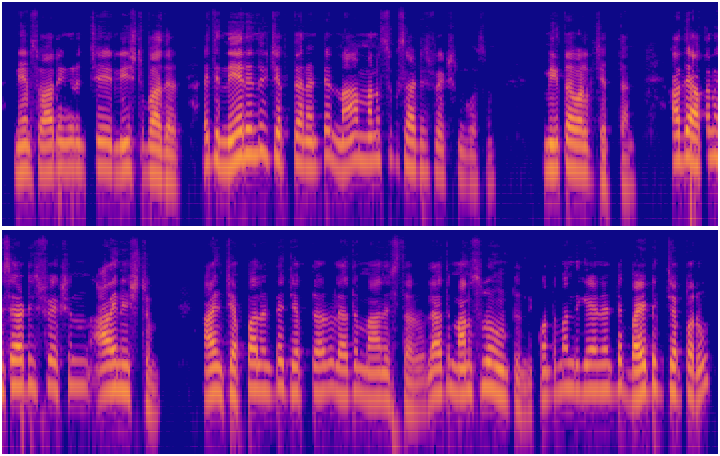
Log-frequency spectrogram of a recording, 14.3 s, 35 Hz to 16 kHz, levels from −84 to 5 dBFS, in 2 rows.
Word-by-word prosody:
నేను 160 0 0
సారీ 160 +2 +1
గురించి 170 +1 -5 0.2
లీస్ట్ 165 -1 -2
బాదాడు. 130 -5 +1 0.2
అయితే 200 +3 0
నేనెందుకు 245 +5 +4
చెప్తానంటే, 190 -2 0 0.2
నా - - +3 0.2
మనసుకి 200 -1 -5
సాటిస్‌ఫాక్షన్ 155 -5 -5
కోసం. 115 0 -19 0.6
మిగతా 165 +2 +3
వాళ్ళకి 155 -5 0
చెప్తాను. 110 -3 -11 0.4
అదే 225 +2 +6
అతని 230 +3 -3
సాటిస్‌ఫాక్షన్ 225 0 +1 0.3
ఆయనిష్టం. 195 - 0 0.5
ఆయన 185 +1 +4
చెప్పాలంటే 200 +3 +1
చెప్తాడు, 190 +1 -3
లేకపోతే 175 +2 -3
మానేస్తాడు. 155 -7 -5
లేకపోతే 185 +5 +1
మనసులో 195 +4 +1
ఉంటుంది. 115 -9 -11
కొంతమందికి 200 +3 -5
ఏంటంటే 200 +2 -2
బయటకి 195 +2 +5
చెప్పరు. 185 -2 +1
185 Hz, 130 wpm, -23 LUFS, 160-205 Hz, 0.6 s, అదే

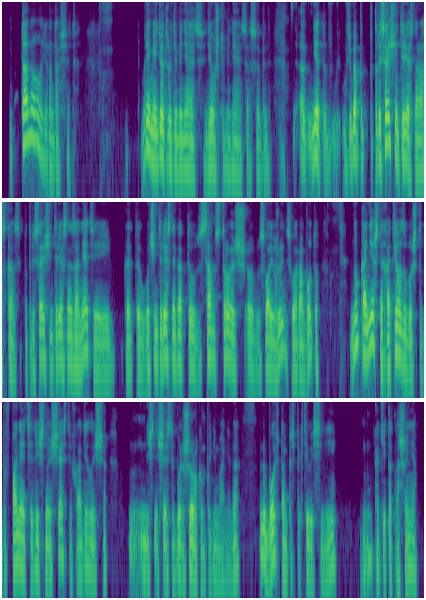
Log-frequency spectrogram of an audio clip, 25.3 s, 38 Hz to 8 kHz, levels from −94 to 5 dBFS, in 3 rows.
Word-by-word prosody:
М, - - -16 0.2
да, 185 +1 +8
ну, 195 -5 +1
ерунда 100 -6 -6
всё - - -10
это. - - -21 1.3
Время 135 -8 +5
идет, 120 0 +5
люди 105 -2 0
меняются, 95 -2 -2
и 95 - -9
девушки 100 -2 -1
меняются 90 -3 -7
особенно. - - -8 0.4
М - - -18
а - - 0
нет, - - +4
в - - -10
в - - -12
у - - -9
тебя 120 +5 +5
пот 110 - -10
потрясающе 140 +5 +5
интересный 105 -5 +2
рассказ, 95 -3 -2
потрясающе 110 +3 -1
интересное 110 0 0
занятие 105 -1 0
и 85 +3 -4 0.2
как-то 100 -2 -3
очень 100 +5 -1
интересно, 115 0 +3
как 110 0 0
ты 110 - 0
у 100 - -1
сам 120 +3 +2
строишь, 105 -3 +1
э, 100 0 -3
свою 95 -3 +2
жизнь, 140 +4 -1
свою 90 - -1
работу. 85 -1 -1 0.6
Ну, 165 +5 +1
конечно, 170 +6 +6
хотелось 125 +5 +3
бы, 90 -3 0
чтобы 90 - -6
в 95 - -13
понятие 105 -2 +2
личного - - -1
счастья - - -2
входило 85 +2 -4
еще, 80 - -3 0.4
м, 90 - -6
личное 85 0 -2
счастье - - -1
в - - -13
более - - -1
широком 70 - +2
понимании, 70 -4 -11
да? 90 +4 -6 0.4
Любовь, - - +3
там, - - -3
перспективы 80 -3 -6
семьи, 85 +10 -4 0.5
м, 120 0 -9
какие-то 90 -6 -7
отношения. 90 +2 -5
100 Hz, 160 wpm, -25 LUFS, 90-120 Hz, 1.3 s, да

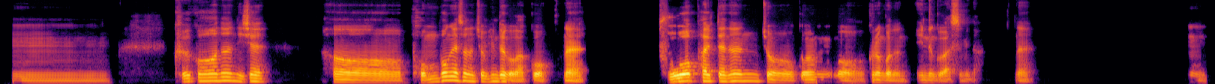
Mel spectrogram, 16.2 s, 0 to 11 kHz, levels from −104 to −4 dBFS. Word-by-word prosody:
그 75 -2 -14 0.8
그거는 135 +4 0
이제 115 0 0 0.9
어 85 -5 0
본봉에서는 140 - +1
좀 110 -4 -3
힘들 125 0 +2
것 - - +2
같고 65 -1 -1
네 65 - +2 1.1
부업할 130 +3 +6
때는 130 +1 +1
쪼금 90 -2 -1 0.3
뭐 70 -3 -4
그런 90 -2 -2
거는 70 -3 -4
있는 85 -2 -7
것 - - -5
같습니다. 65 -1 -6 0.4
네. 65 -3 -8 2.1
음. 75 -2 -16
90 Hz, 150 characters per minute, -20 LUFS, -, 2.1 s, 부업할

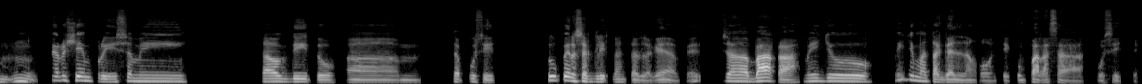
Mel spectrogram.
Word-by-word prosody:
mm, 130 +3 -2 0.2
pero 190 +1 -2
siyempre 165 -9 +1
sa 160 - -3
may, 140 -2 -1 0.8
tawag 135 -1 +3
dito, 105 -6 -1
um, 105 -2 -4 0.3
sa 130 - -1
pusit, 115 -8 -5 0.5
super 190 -2 +5
saglit 130 -4 +1
lang 120 0 -7
talaga 100 -2 -6 0.2
'yan - - -13
pe 80 - -10 0.2
sa 150 -2 +4
baka 120 -10 +7
medyo 145 -3 +2 0.3
medyo 215 -1 -5
matagal 115 -8 0
ng 100 0 -6
konti 85 -1 -11
kumpara - - -1
sa 85 -3 -6
pusit, - - -12
eh. - - -30
130 Hz, 140 wpm, -24 LUFS, 105-150 Hz, 0.8 s, baka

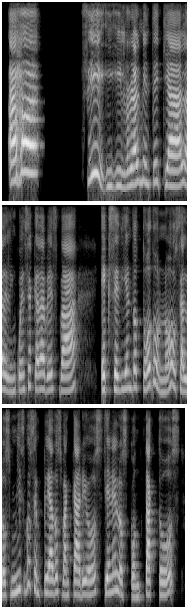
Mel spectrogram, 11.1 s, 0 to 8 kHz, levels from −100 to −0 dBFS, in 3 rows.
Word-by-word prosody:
¡Ajá! 305 +9 +8 1.2
Sí, 315 - -7 0.3
y 230 +1 -7
y - - -8
realmente, 275 +4 -2
ya 235 -2 +5
la 250 -4 -1
delincuencia, 215 +5 -8
cada 230 0 -1
vez 225 +1 -8
va 205 +2 -1 0.5
excediendo 230 +3 -3
todo, 265 +5 -4
¿no?, 185 +9 -5
o 285 - -3
sea, 215 - -4
los 185 0 -5
mismos 265 +9 -7
empleados 220 -1 -4
bancarios 195 +4 -4
tienen 230 +4 -4
los 190 -1 -6
contactos. 185 +3 -4
225 Hz, 125 wpm, -22 LUFS, 200-255 Hz, 1.2 s, Ajá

